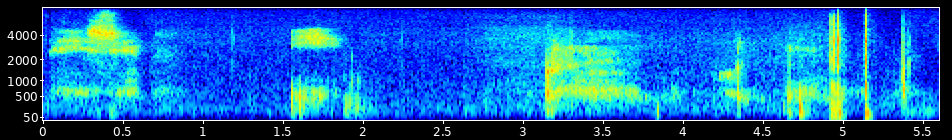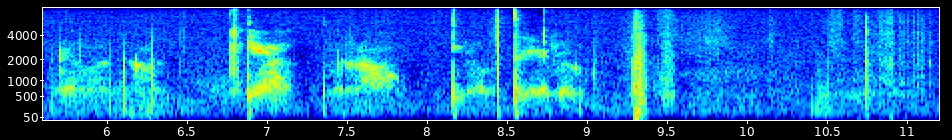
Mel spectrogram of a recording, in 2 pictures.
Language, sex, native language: Icelandic, male, Chinese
